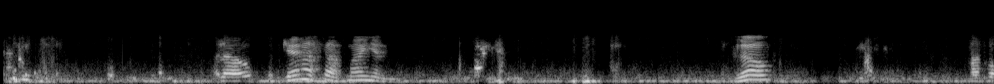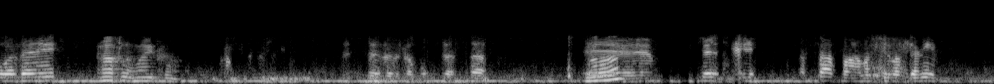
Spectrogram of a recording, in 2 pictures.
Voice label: Call recording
